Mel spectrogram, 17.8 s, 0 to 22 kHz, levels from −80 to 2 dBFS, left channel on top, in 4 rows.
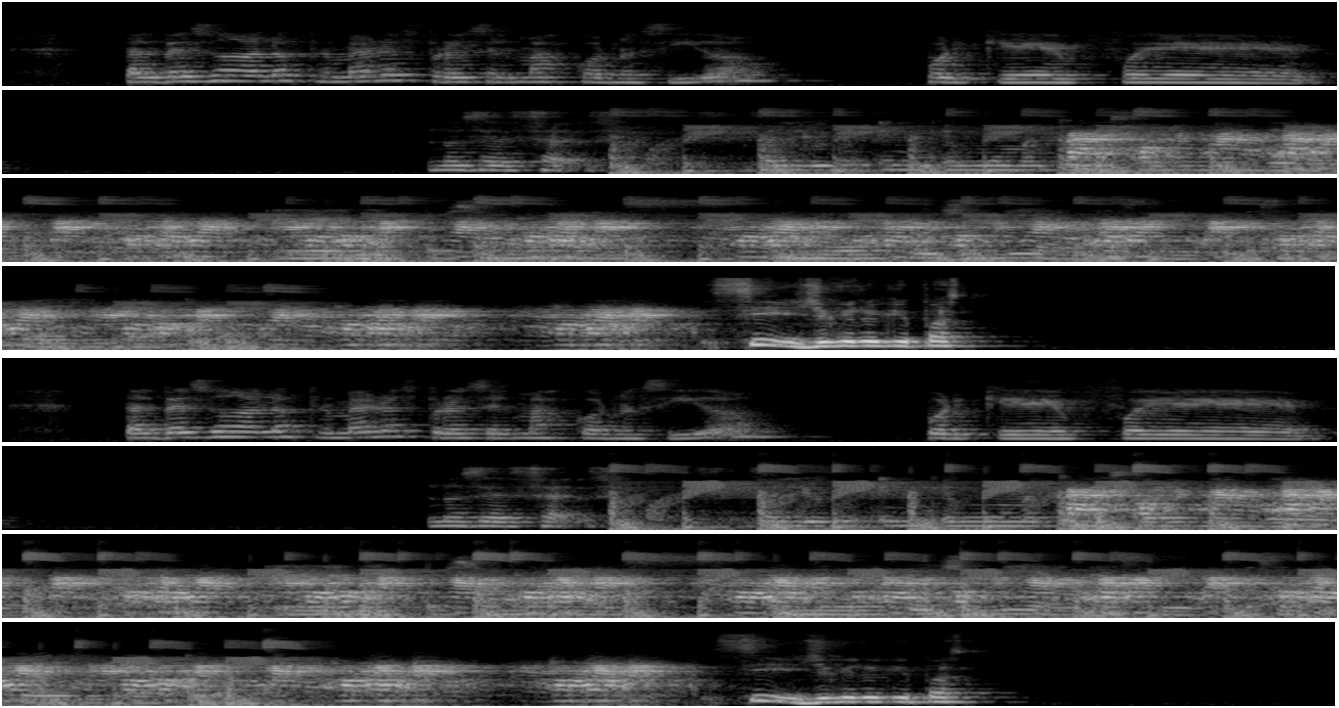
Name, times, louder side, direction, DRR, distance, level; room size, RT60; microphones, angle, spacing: voice 1, 0.0-2.6 3.1-4.4 5.9-9.5 9.8-14.3, equal, 15° right, 1 dB, 0.8 m, -38 dB
sound 1, 6.5-14.5, right 3 dB, 50° right, 0.6 m, -37 dB
sound 2, 8.0-15.7, right 2 dB, 70° right, 1.4 m, -26 dB
voice 2, 15.7-16.5, left 5 dB, 65° left, 9 dB, 0.3 m, -22 dB
11.0 x 5.8 x 2.3 m, 0.37 s
head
